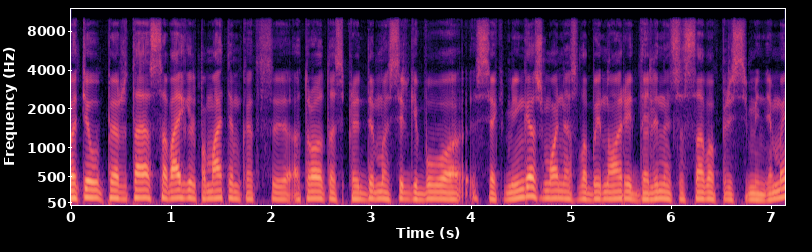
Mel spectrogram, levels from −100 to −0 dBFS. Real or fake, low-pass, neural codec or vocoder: fake; 9.9 kHz; vocoder, 22.05 kHz, 80 mel bands, Vocos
